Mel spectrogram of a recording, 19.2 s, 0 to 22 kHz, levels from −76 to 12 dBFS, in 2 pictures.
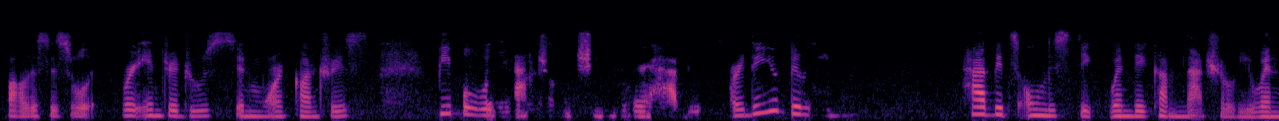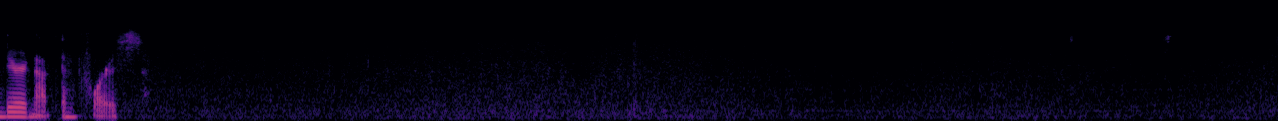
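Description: Speech suppressed in double talk begins at 3.64 s and runs to 5.49 s. The talker's voice sinks by as much as about 20 dB in patches that add up to roughly a second and a half. This is likely the echo canceller failing to separate the near talker from loudspeaker echo while both sides spoke, so it turned both down.

The other side's voice leaking through is audible inside that stretch, from 3.71 to 3.84 s. It is a faint scrap about 20 dB under the talker. A second, quieter scrap follows from 6.03 to 6.08 s, around 30 dB down. Both are likely loudspeaker playback that the canceller left in the microphone signal.

Right after it, from 6.08 to 6.25 s, a brief suppression of roughly 150 ms pulls the voice down again by about 20 dB. Across the clip, the audio tops out at 8 kHz through the Opus call path.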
